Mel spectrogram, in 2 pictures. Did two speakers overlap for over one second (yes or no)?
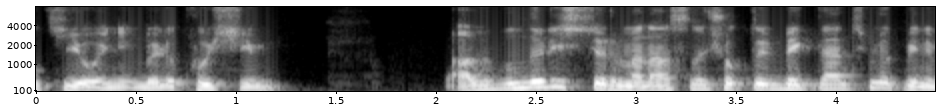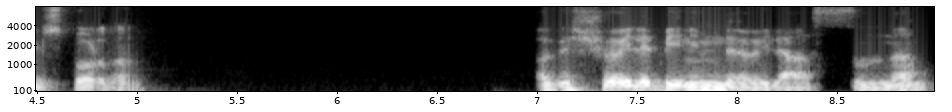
no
